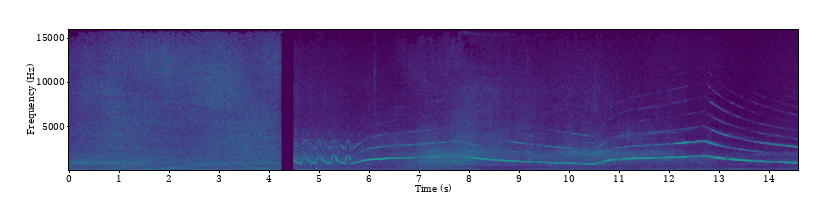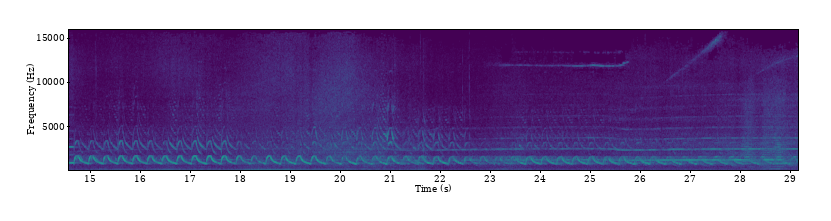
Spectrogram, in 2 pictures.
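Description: Road traffic noise, cut off by an edit, then a fire engine's siren: a slow rising and falling wail that switches to a rapid yelp of about four sweeps a second. Near the end the yelp gives way to a steady high tone that falls slightly.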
